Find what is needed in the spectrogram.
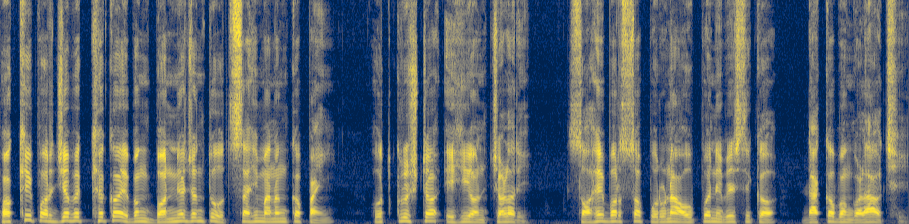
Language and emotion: Odia, neutral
